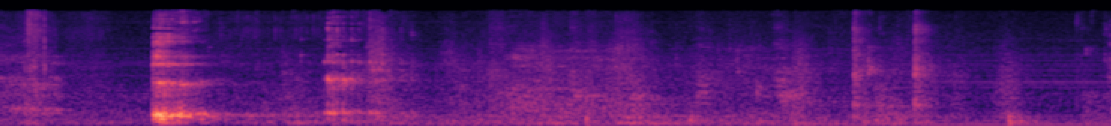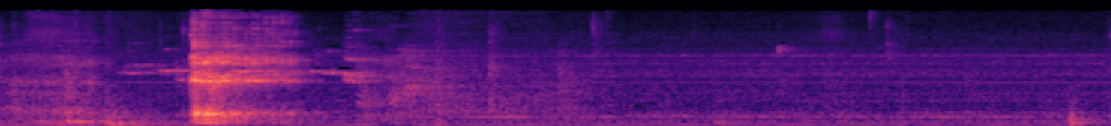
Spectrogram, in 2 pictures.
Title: Loud burping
